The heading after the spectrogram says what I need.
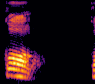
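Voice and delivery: ক held long so its final "aw" vowel rings out; drawn-out letter sound. Shown as a demonstration. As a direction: stretch ক into "kawww". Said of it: "ক উচ্চারণ কর".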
